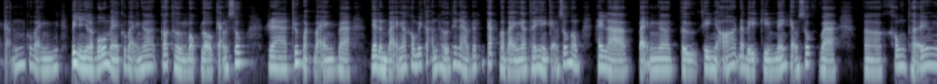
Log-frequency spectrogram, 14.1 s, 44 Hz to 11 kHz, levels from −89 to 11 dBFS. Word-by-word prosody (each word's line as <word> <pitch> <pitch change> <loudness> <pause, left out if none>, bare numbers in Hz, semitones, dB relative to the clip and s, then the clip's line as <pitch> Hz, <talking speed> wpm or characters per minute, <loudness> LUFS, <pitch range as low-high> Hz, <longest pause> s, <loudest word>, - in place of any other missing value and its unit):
cảnh 165 -5 -4
của 160 -2 -4
bạn, 120 0 -1 0.2
ví 175 - +8
dụ 140 - +4
như 125 - +4
là 115 - +4
bố 130 +7 +4
mẹ 110 -10 +3
của 140 - -4
bạn 120 -2 -1
á 140 +2 -1
có 150 +1 +1
thường 115 -8 0
bộc 110 +1 -1
lộ 105 -1 +3
cảm 125 +4 -1
xúc 175 +7 +1 0.3
ra 125 -2 +1
trước 180 +9 0
mặt - - -1
bạn, 110 0 0
và 110 -3 0 0.3
gia 140 - +5
đình 120 -4 +4
bạn 105 +3 0
á 135 - 0
không 145 +1 0
biết 155 - +1
có - - -3
ảnh 125 - -2
hưởng 115 -5 -1
thế 165 - -1
nào 120 -7 0
đến 135 +7 -5
cách 160 0 +1
mà 120 - +3
bạn 105 -1 +1
thể 125 0 +2
hiện 115 -5 +1
cảm 125 - -3
xúc 165 +7 +1
hông? 140 -5 +2 0.2
Hay 135 +1 +2
là 105 -3 +2 0.2
bạn, 115 +1 +2
à, 115 0 +1
từ 110 -2 0
khi 130 -2 0
nhỏ 140 +6 0
đã - - 0
bị 110 -2 -1
kìm 110 -1 -1
nén 125 +6 +1
cảm 120 - -1
xúc 165 +7 -1
và, 105 -4 +2 0.4
ờ, 105 -2 -2
không 140 +5 -3
thể 135 +3 +1
125 Hz, 255 wpm, -21 LUFS, 110-140 Hz, 0.4 s, ví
